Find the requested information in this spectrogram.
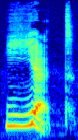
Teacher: Recuerde que esa jotita del símbolo fonético no es una jotita, sino que es una I que se hace desde la garganta, I con vibración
